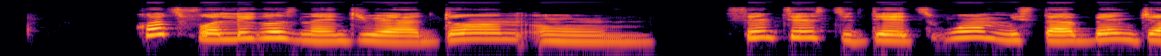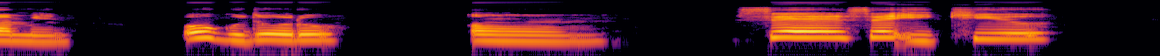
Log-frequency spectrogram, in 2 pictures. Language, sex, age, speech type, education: Nigerian Pidgin, female, 15-29, spontaneous, tertiary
